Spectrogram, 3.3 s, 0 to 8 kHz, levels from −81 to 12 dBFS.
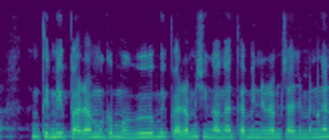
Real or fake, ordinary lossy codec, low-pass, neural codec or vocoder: fake; none; 7.2 kHz; codec, 16 kHz, 8 kbps, FreqCodec, larger model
